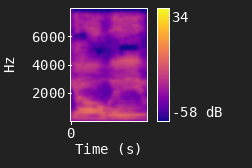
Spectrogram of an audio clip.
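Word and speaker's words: Yahweh: So, what they do is that, to make YHWH, that means, sorry, to make YHWH easily spellable, they added this word called as A and E.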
